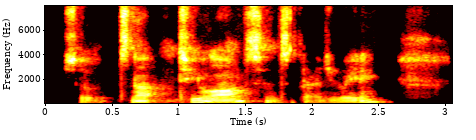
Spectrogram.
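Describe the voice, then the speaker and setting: A man whispering at a fairly slow pace, somewhat breathy. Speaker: former student society officer. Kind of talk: presentation. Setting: at home.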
